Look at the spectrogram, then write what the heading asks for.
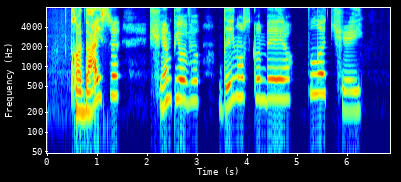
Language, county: Lithuanian, Klaipėda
